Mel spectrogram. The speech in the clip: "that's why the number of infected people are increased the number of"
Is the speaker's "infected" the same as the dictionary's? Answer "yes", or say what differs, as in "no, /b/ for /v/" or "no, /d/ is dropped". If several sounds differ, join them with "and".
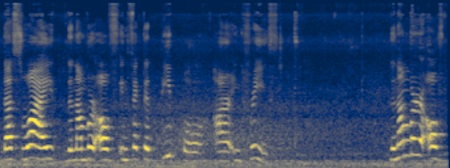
yes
